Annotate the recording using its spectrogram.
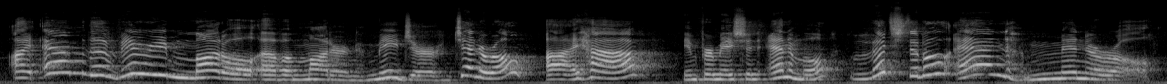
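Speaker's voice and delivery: see-saw pitch with am stretched out. Demonstrating pitch variety on a tongue twister, varied high and low pitch. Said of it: "it's the variety between high pitch and low pitch, and I'll just demonstrate that".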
